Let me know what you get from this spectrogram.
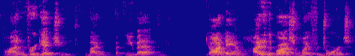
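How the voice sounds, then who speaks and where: A woman reading aloud and voicing a big, simple-minded man who pleads in a loud rural drawl, heard from a distance in a roomy space. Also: fairly low pitch, moderate pace, slight background noise, natural voice. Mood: sad.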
